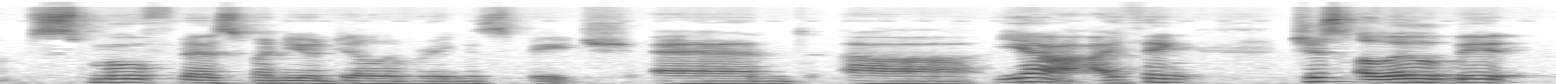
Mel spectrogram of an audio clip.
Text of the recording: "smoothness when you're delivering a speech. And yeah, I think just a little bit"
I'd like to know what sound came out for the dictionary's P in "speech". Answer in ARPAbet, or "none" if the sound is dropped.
P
